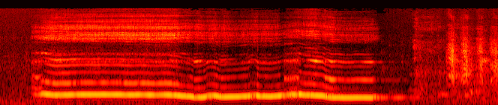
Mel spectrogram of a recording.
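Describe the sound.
A human voice imitates a dog moaning and howling in one long, loud, wavering howl that sags lower in pitch toward its end. A brief, quieter stretch of other noise follows.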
